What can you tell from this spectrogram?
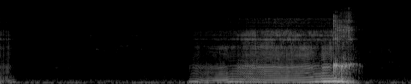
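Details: Person snoring: one drawn-out, buzzing snore on an in-breath, ending in a louder rasp, against faint room noise.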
